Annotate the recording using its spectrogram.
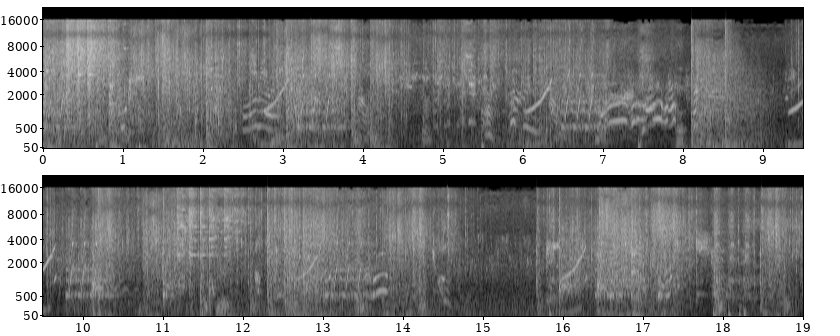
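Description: Wooden blocks crash and clatter as structures collapse.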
